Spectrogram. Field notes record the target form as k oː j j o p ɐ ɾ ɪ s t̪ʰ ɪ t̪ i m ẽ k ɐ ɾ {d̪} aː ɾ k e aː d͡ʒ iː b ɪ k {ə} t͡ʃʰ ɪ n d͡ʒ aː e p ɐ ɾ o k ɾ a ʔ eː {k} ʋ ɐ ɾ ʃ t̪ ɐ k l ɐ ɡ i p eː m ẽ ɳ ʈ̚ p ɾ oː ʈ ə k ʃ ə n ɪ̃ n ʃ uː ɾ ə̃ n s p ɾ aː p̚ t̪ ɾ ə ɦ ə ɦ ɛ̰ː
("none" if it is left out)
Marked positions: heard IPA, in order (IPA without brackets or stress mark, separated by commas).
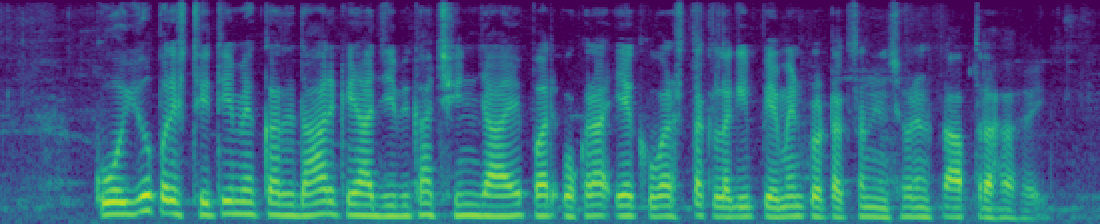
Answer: d̪, a, k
